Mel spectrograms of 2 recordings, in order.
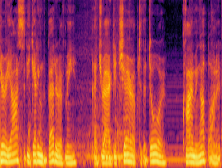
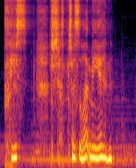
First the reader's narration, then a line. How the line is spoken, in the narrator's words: he whimpered softly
